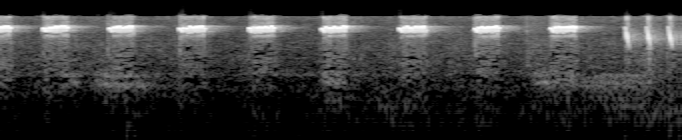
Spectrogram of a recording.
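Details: Little spiderhunter singing vigorously: loud, piercing high notes repeated steadily about three times a second, ending in a short flurry of quicker notes.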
